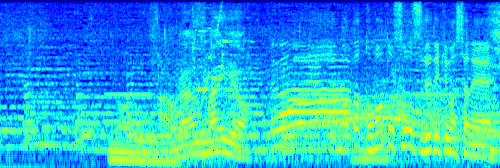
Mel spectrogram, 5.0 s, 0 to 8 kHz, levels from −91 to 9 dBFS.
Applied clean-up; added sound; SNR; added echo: none; Wind instrument, woodwind instrument; 17 dB; none.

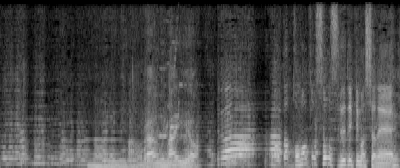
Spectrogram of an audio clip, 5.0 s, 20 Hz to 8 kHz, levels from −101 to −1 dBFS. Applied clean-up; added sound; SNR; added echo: neural mask model RNNoise.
